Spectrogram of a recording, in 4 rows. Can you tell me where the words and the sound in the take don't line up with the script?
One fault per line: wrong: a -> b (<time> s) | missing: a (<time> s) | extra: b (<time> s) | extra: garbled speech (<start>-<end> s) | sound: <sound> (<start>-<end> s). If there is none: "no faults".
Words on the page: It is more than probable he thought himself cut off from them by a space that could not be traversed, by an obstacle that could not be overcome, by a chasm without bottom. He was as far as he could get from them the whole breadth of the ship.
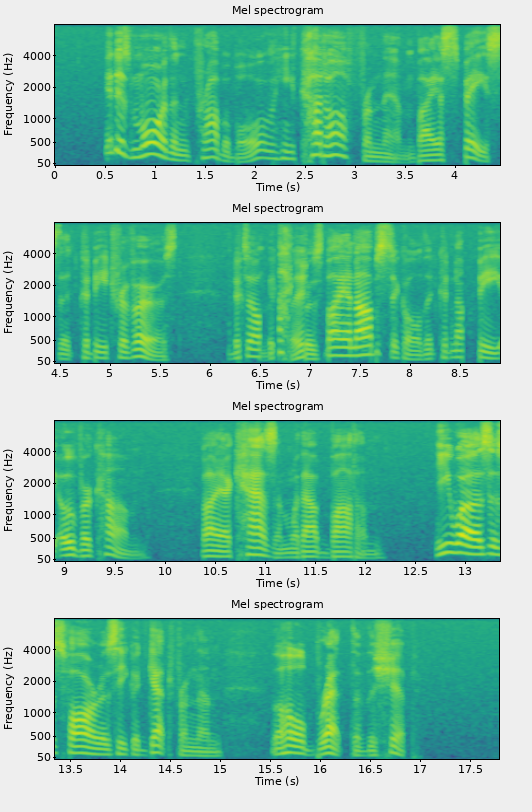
missing: thought himself (2.4 s)
missing: not (4.9 s)
extra: garbled speech (6.2-7.2 s)
sound: dropout (8.6-8.6 s)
